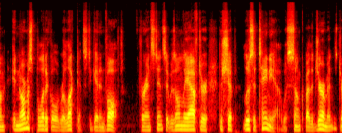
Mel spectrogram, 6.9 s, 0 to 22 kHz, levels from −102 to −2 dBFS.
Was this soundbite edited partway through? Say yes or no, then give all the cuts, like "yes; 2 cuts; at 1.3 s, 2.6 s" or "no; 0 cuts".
yes; 1 cut; at 2.6 s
